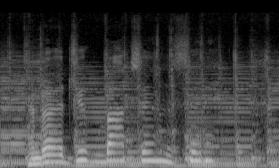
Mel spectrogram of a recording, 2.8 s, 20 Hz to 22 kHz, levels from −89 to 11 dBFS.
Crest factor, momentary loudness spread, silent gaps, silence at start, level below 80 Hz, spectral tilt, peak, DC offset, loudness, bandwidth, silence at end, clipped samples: 14 dB; 9 LU; none; 0 s; -44 dBFS; -7.5 dB/octave; -8 dBFS; under 0.1%; -23 LUFS; 11.5 kHz; 0 s; under 0.1%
